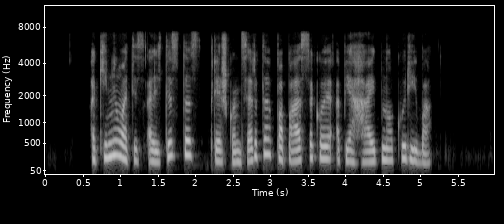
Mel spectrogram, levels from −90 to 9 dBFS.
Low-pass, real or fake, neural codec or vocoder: 7.2 kHz; fake; codec, 16 kHz, 4.8 kbps, FACodec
